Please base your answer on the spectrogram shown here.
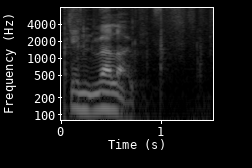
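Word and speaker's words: Pinarello: as you know because that central a in an italian word is not pronounced it's pinello now this is uh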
